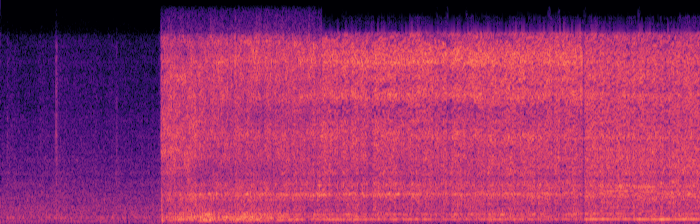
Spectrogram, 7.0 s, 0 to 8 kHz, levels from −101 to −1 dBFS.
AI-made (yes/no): yes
